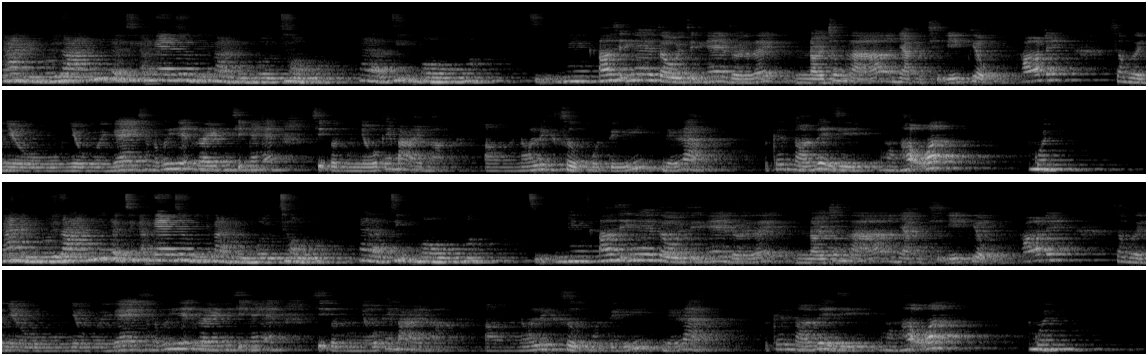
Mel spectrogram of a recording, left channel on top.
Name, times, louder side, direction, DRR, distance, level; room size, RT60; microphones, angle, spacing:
voice 1, 0.0-3.2 3.6-4.8 5.3-6.0 21.7-21.9, right 1 dB, 65° right, -5 dB, 2.0 m, -29 dB
voice 2, 6.0-15.9 16.3-18.7 19.2-21.0 21.8-21.9, left 2 dB, 75° left, 2 dB, 0.7 m, -32 dB
12.0 x 5.9 x 2.8 m, 1.3 s
head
